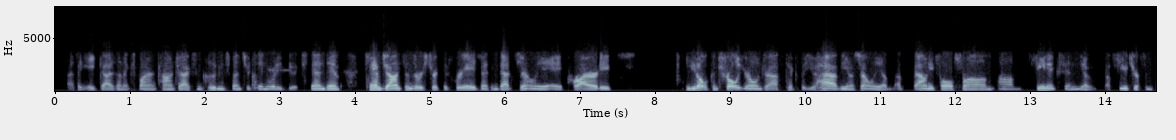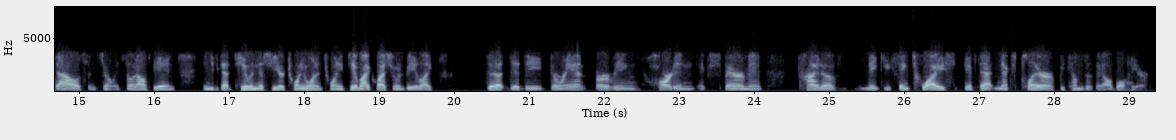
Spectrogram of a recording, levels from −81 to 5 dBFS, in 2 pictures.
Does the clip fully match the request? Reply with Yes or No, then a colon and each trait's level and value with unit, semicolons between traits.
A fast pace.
No: average, 185 wpm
